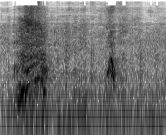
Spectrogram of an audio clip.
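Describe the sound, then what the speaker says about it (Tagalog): Zipper on a transparent travel pouch pulled in one quick run, with a second short zip shortly after, close and fairly quiet, no talking. "May zipper pa dito."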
